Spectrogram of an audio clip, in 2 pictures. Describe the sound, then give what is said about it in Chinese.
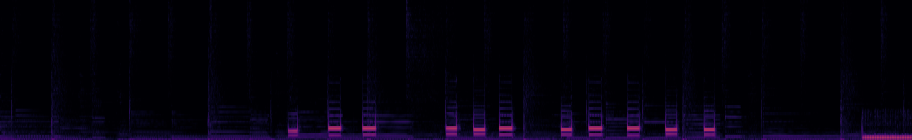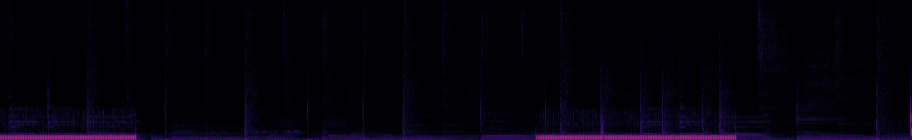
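A rapid string of about a dozen telephone keypad beeps as a phone call is placed to a boyfriend, then two long, buzzing ringback tones separated by a pause, all fairly clear over a soft background. “再给亲爱的他打个电话吧。”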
